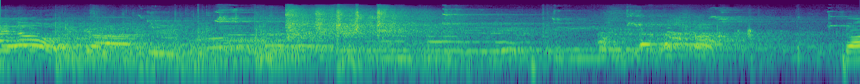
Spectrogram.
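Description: A basketball bouncing on an indoor gym court during play, with players' voices calling out and echoing in the hall.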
